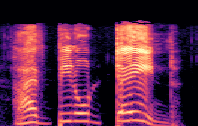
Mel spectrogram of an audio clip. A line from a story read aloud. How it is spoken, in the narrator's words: cried the old rascal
